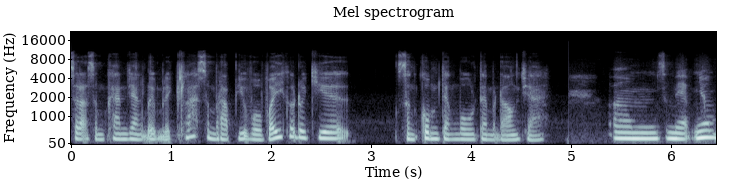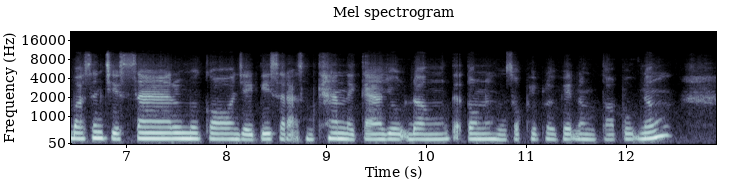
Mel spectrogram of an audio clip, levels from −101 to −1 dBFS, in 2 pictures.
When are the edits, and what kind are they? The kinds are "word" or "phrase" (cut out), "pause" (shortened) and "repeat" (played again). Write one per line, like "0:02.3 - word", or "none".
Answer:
none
